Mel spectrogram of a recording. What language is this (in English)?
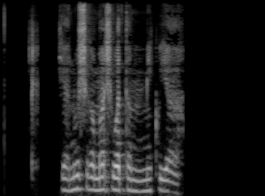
Chiquián Ancash Quechua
